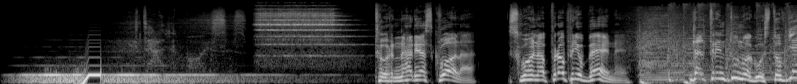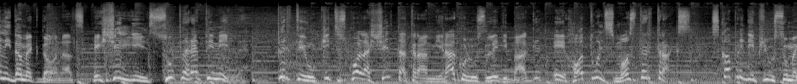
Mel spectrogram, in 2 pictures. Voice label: ITALIAN VOICES Fresh Positive, male voices

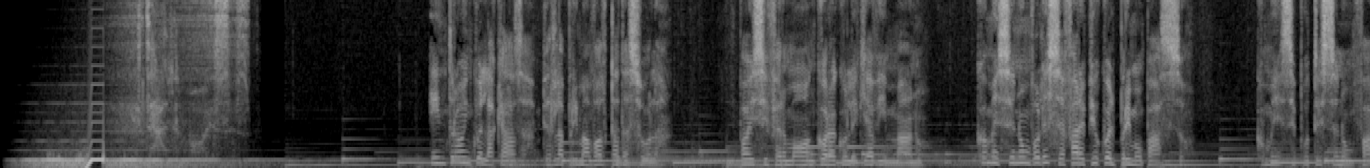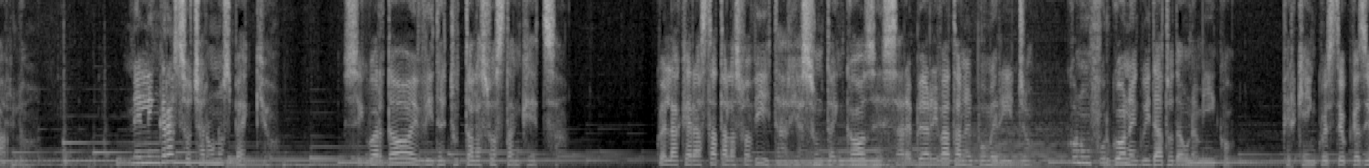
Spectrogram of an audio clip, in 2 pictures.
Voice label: ITALIAN VOICES, female voices; Naked Reel

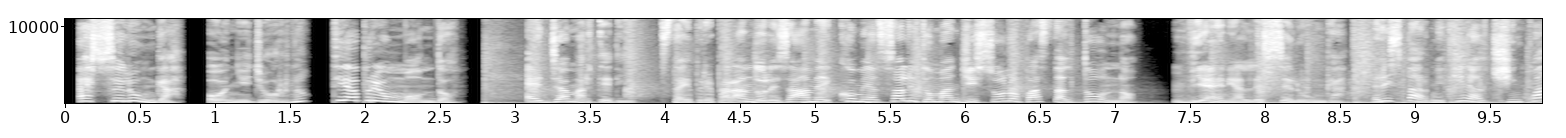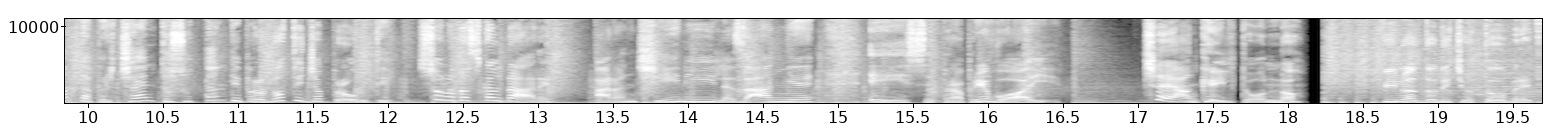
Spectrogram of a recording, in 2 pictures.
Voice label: commercials, female voices

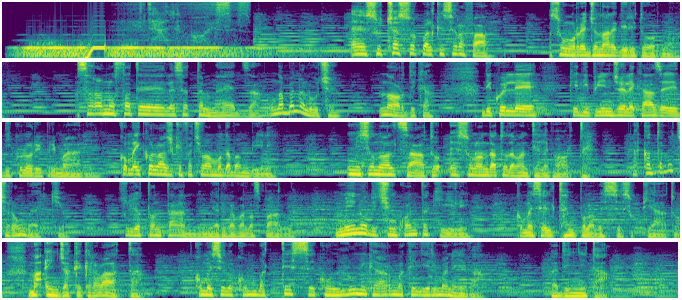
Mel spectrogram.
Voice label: ITALIAN VOICES, male voices; Naked Reel

